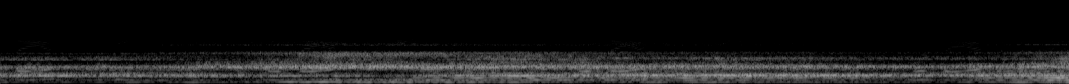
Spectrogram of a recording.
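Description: Hologram Microcosm effects pedal in its Mosaic D mode, playing back micro-loops of a spoken voice layered at half, normal, double and quad speed. The result is a steady, dense, pitch-shifted drone of smeared voice fragments.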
